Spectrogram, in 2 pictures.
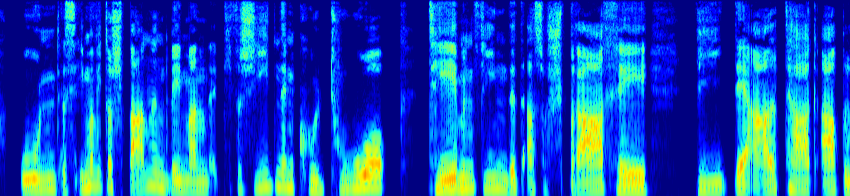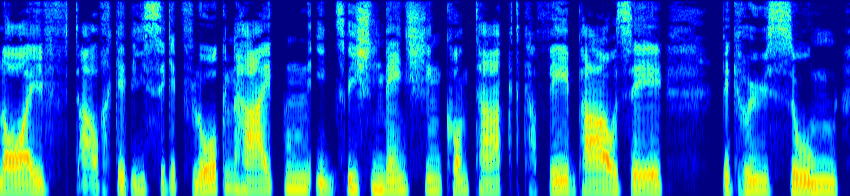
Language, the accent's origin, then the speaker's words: German; Thurgau, Switzerland; wenn ich als Thurgauer ursprünglich nur schon in Zürich oder im Bündnerland den Mund aufmache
